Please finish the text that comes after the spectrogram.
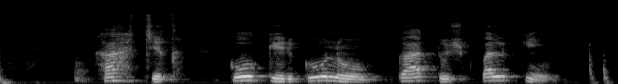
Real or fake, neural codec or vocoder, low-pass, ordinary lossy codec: real; none; 10.8 kHz; Opus, 64 kbps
